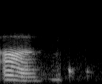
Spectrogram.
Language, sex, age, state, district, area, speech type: Telugu, female, 30-45, Andhra Pradesh, Kadapa, urban, conversation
